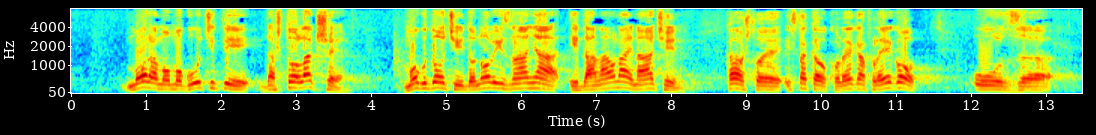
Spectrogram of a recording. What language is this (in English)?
Croatian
